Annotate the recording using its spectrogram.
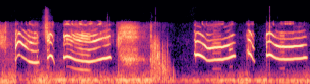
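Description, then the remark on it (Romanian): A person imitates a crying puppy, making high-pitched whimpering whines that slide downward in quick repeated bursts, broken once by a breathy huff before the whining resumes. “Ăsta e cățelul care plânge, da, băi!”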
